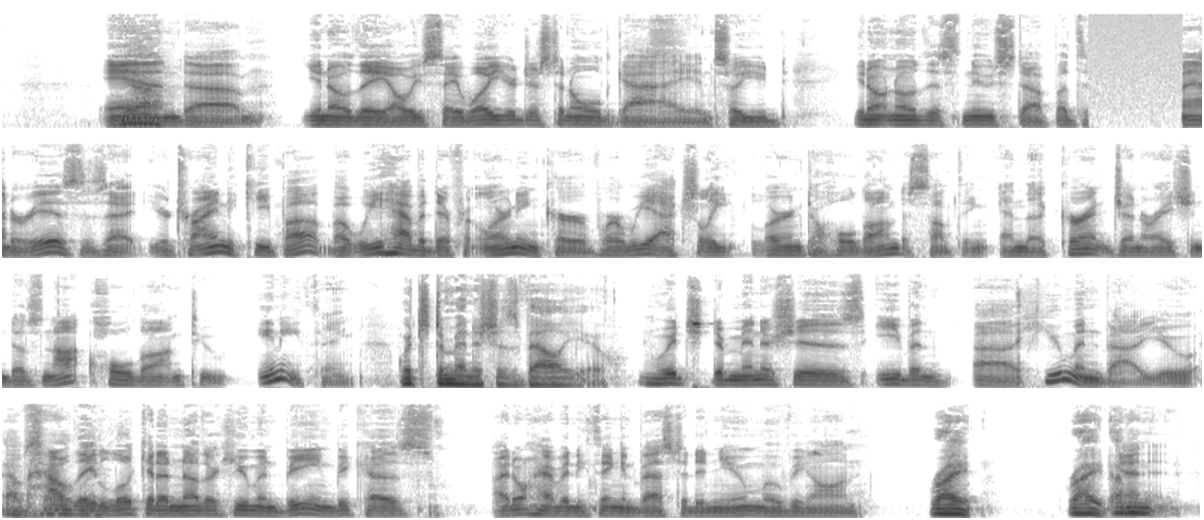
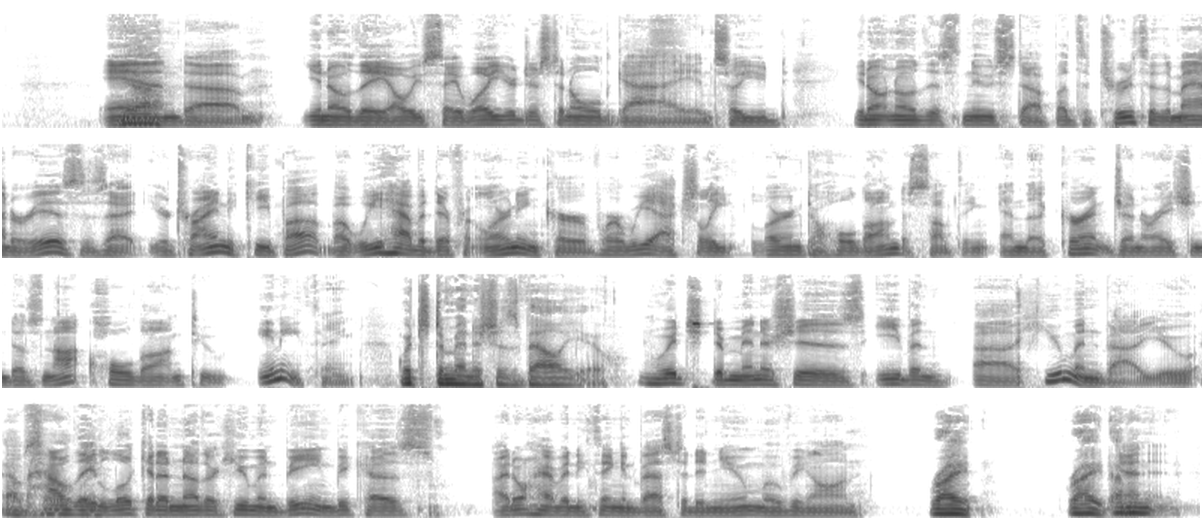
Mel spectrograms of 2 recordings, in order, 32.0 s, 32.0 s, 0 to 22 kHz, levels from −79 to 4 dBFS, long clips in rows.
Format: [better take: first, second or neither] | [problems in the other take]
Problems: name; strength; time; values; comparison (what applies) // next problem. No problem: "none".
second | audio cutting out; filled with static; at 7 s for 0.5 s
